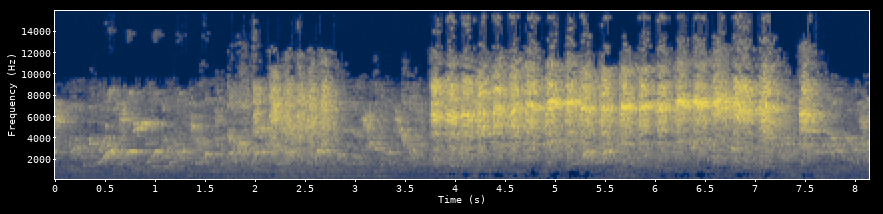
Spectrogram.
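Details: Budgerigars warbling to stimulate mating: rapid rattling, buzzy chatter of many overlapping birds, jumping louder partway through into a fast pulsing stream with a steady high whistled tone riding above.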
